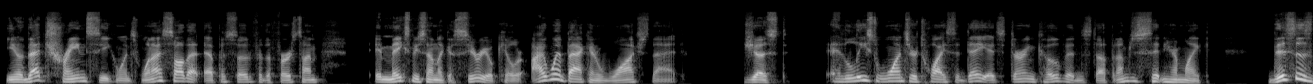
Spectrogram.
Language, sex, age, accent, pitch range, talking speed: English, male, 30-49, American, 90-120 Hz, 230 wpm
